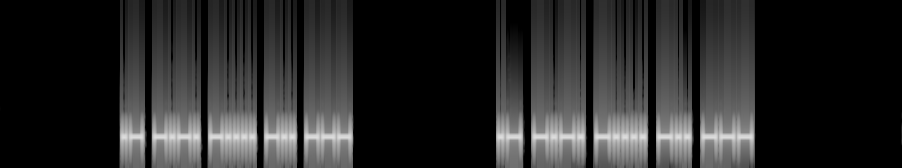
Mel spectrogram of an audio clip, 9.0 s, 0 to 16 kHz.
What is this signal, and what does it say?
Morse code, heard as a keyed tone, about 29 wpm, 700 Hz. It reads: AC6DO AC6DO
